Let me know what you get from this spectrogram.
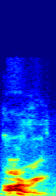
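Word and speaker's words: Henri: I pronounced it Hurricane Harry, but it was really Hurricane Ari.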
